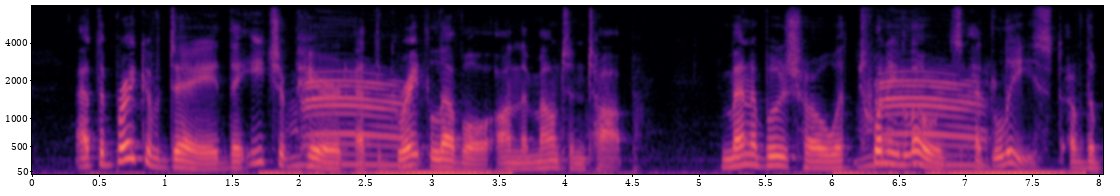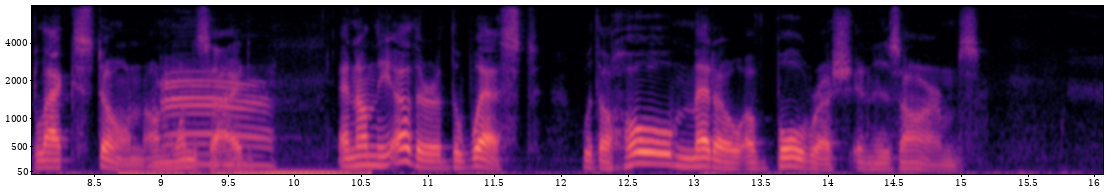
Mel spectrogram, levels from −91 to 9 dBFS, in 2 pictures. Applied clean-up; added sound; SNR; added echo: none; Livestock, farm animals, working animals; 4 dB; none.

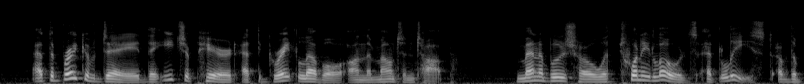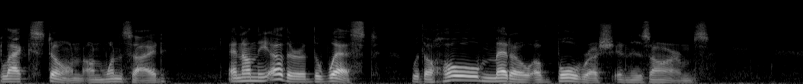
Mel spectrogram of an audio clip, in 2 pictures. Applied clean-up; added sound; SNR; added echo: none; none; none; none.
